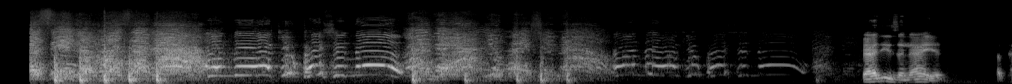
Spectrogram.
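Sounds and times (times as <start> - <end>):
sharp beats: 0.3 - 2.1, 4.1 - 6.1
large protest crowd chanting at a demonstration: 0.3 - 8.6
people yelling: 0.4 - 8.4
speech: 8.7 - 10.1.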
